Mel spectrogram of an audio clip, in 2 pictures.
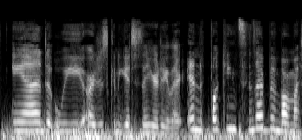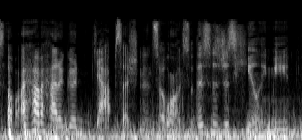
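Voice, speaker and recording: With an American accent and an animated tone, a woman speaks amid audible room echo and noticeable background noise. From US Midwest, Springfield Illinois. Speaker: podcaster, travel vlogger. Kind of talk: casual monologue storytelling. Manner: fast, animated.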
